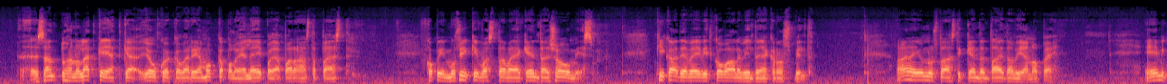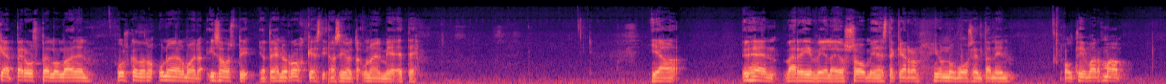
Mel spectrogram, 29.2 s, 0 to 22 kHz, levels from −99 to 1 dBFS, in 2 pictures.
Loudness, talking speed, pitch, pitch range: -22 LUFS, 105 wpm, 120 Hz, 110-130 Hz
